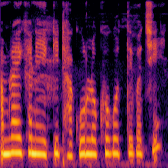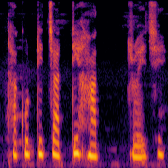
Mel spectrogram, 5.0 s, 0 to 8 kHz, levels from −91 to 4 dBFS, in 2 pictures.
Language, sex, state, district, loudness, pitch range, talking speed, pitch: Bengali, female, West Bengal, Cooch Behar, -15 LUFS, 235-265 Hz, 130 wpm, 255 Hz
